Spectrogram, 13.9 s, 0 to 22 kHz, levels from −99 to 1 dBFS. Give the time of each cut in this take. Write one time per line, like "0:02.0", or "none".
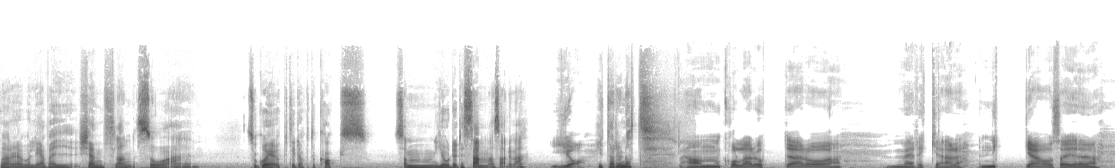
none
